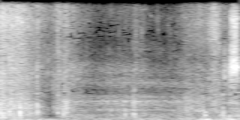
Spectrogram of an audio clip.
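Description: Faint footsteps crunching on a rocky gravel track.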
